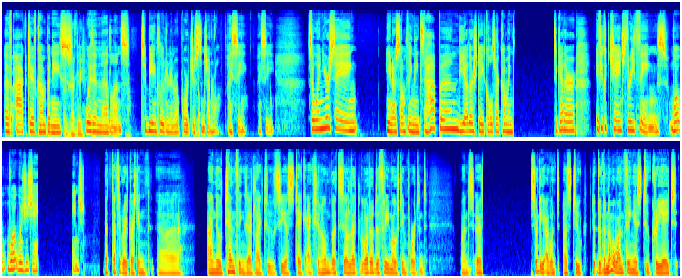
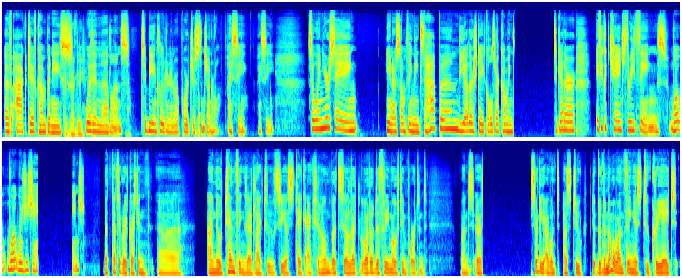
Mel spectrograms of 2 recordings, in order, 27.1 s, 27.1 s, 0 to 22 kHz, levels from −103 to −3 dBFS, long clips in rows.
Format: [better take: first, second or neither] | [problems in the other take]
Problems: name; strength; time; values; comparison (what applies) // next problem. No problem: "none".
neither | audio freezing; at 10 s for 1 s, at 14 s for 0.5 s and at 23 s for 1 s; the same in both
